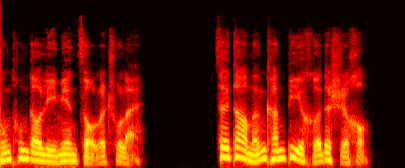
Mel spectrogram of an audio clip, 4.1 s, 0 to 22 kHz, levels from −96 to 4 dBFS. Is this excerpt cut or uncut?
cut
